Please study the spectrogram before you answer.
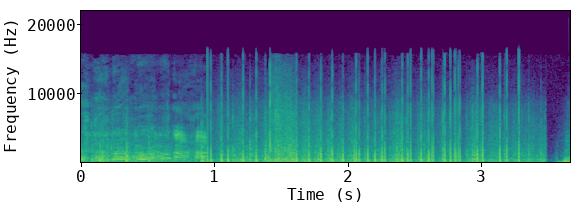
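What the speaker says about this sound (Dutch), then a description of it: "Dit is vuurwerk." Fireworks going off outdoors on New Year's, a dense rapid crackle of bangs and pops that runs on continuously and loudly, with voices mixed in.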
